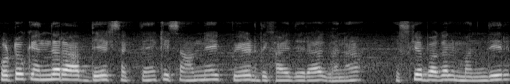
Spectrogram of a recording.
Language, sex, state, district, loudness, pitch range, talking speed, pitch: Hindi, male, Uttar Pradesh, Varanasi, -17 LUFS, 190-220 Hz, 245 wpm, 205 Hz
